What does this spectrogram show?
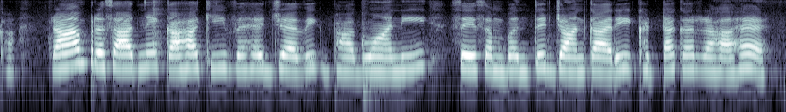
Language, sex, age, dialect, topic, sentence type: Hindi, female, 36-40, Garhwali, agriculture, statement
